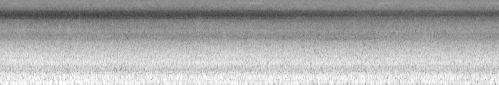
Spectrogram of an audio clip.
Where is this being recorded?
on a street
